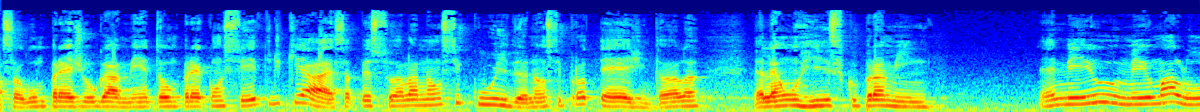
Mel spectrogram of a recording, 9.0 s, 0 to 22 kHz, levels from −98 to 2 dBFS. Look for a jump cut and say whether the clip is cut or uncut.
uncut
